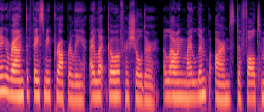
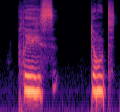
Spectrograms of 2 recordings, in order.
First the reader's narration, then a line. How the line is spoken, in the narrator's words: mumble, wiping my eyes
